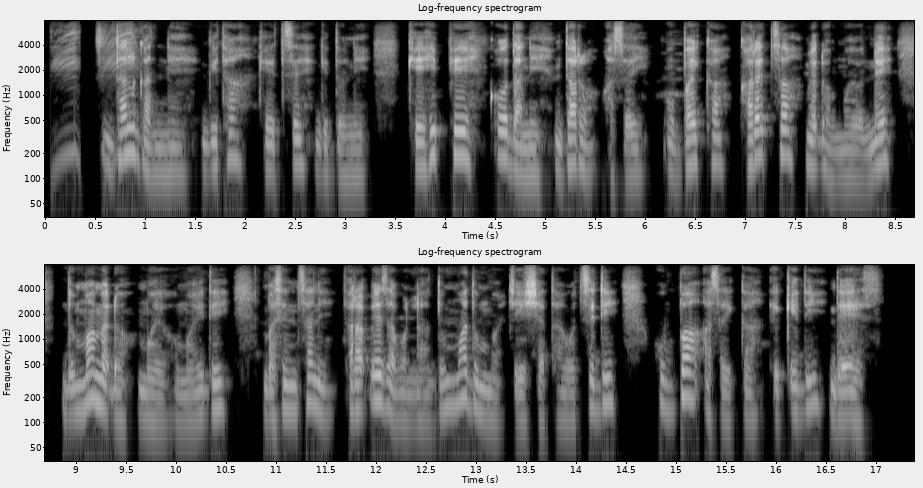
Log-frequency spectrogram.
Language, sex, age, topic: Gamo, male, 25-35, government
